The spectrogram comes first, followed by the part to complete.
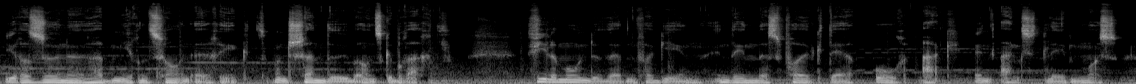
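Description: A man voicing an orc shaman who gravely recites a dark, ancient prophecy in a measured, portentous audiobook style. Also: extremely low pitch, faint music behind, exaggerated voice. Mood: grave, foreboding. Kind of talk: solemn scripted fantasy audiobook recitation.

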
